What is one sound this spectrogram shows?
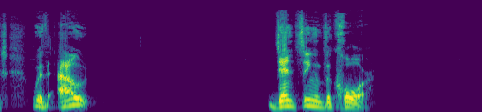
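An older man speaks into a microphone in short phrases.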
